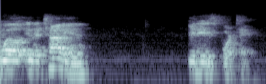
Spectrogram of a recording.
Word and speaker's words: forte: many people use that incorrectly really it's not forte it's fort actually fort forked you don't pronounce the a like in the french style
